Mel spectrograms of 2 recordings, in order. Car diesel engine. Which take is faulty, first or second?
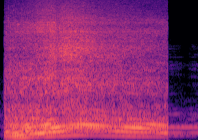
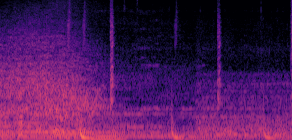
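first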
